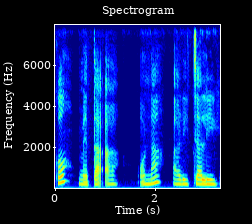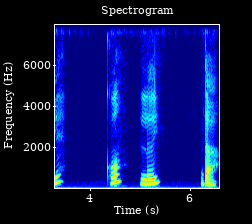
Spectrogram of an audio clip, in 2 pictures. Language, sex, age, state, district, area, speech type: Santali, female, 18-30, West Bengal, Bankura, rural, spontaneous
